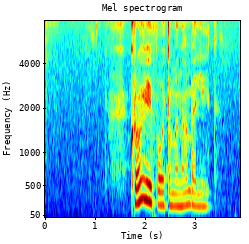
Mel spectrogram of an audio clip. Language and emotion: Russian, sad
